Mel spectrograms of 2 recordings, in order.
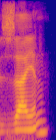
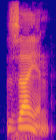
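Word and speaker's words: זַיִן: And Zayin has a Z sound, Z as in Zion. Although Zion is actually pronounced Zion in Hebrew. But in any case, the Zayin has a Z sound. The eighth letter, Chet, has a Ch sound as in Loch or Bach.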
